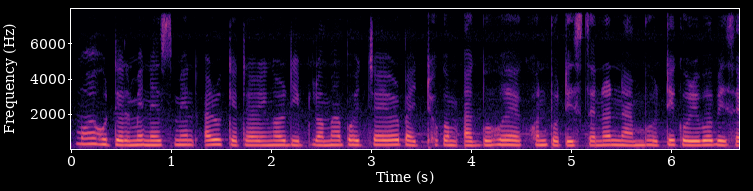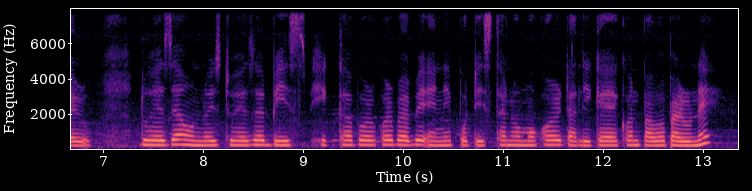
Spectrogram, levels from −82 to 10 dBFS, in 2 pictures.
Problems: none marked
